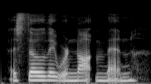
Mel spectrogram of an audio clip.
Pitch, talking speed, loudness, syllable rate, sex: 180 Hz, 235 wpm, -17 LUFS, 5.7 syllables/s, female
